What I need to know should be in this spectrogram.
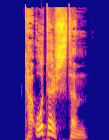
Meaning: strong dative masculine/neuter singular superlative degree of chaotisch
- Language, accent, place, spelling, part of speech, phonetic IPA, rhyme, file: German, Germany, Berlin, chaotischstem, adjective, [kaˈʔoːtɪʃstəm], -oːtɪʃstəm, De-chaotischstem.ogg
